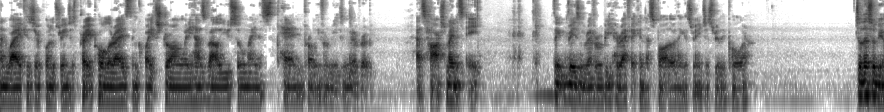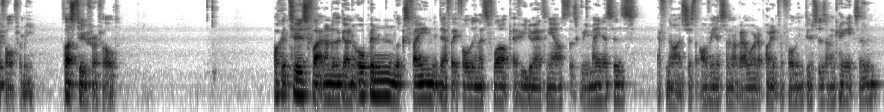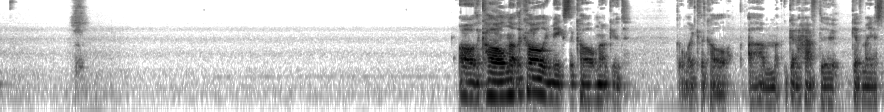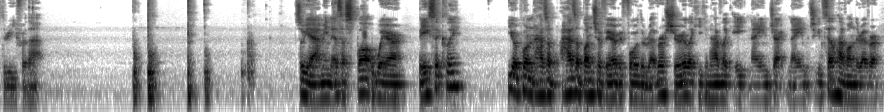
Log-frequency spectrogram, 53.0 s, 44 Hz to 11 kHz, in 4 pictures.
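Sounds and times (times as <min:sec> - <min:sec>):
computer mouse click: 0:16.4 - 0:16.6.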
